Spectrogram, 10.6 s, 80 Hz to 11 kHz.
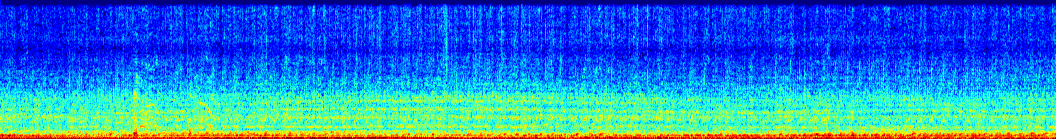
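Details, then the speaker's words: Newly fitted new-technology two-stroke outboard replacing a 250HO E-TEC, at idle: heavy lumpy burble with steady firing, no knocks or rattles — clean, healthy normal idle. "Like, you can hear it, like, it just sounds angry. But a clean angry, not a 300X, spicy, angry, crackly, like it's new technology."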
